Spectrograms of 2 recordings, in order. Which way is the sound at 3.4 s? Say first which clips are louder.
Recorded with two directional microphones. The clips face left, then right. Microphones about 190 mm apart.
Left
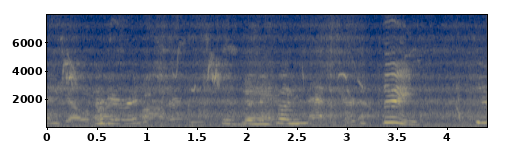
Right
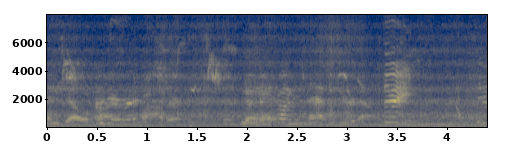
Left 13 dB; 50° left (ahead or behind).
